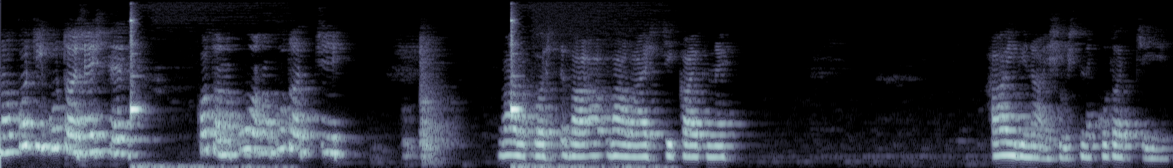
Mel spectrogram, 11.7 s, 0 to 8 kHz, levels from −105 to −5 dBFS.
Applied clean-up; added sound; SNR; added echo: classical method WPE with log-MMSE.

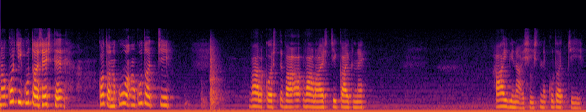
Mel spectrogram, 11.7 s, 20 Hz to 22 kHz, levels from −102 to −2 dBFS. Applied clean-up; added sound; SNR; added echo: none; none; none; none.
